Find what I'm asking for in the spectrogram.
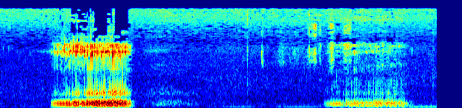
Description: My beagle snoring on the couch.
